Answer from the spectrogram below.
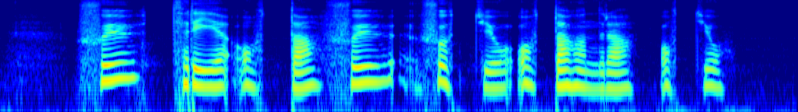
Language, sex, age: Swedish, female, 46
